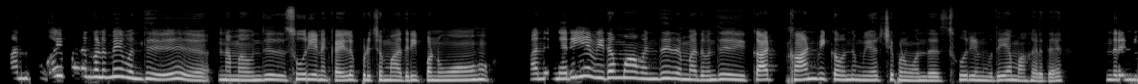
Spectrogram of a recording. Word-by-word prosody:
அந்த 275 0 -1
புகைப்படங்களுமே 360 +1 0
வந்து 265 -1 +2 0.7
நம்ம 205 -1 +1
வந்து 205 +3 +1 0.2
சூரியன 230 -3 +2
கையில 190 +2 +2
புடிச்ச 205 -2 -1
மாதிரி 190 +1 0
பண்ணுவோம். 195 +2 +2 0.5
அந்த 260 +1 -1
நெறைய 330 +8 +2
விதமா 310 +1 +3
வந்து 255 +1 +2
நம்ம 230 -3 +1
அத 205 - -2
வந்து 235 +3 +1 0.3
காட் 220 0 +2 0.2
காண்பிக்க 245 +2 +2
வந்து 215 +1 +1
முயற்சி 200 +2 -2
பண்ணுவோம், 180 -2 -1
அந்த 180 0 0 0.2
சூரியன் 205 -3 -1
உதயம் 200 0 0
ஆகுறத. 165 -1 -3 0.5
அந்த 215 0 -1
2 215 -1 -1
215 Hz, 150 wpm, -23 LUFS, 200-265 Hz, 0.7 s, விதமா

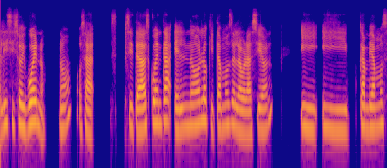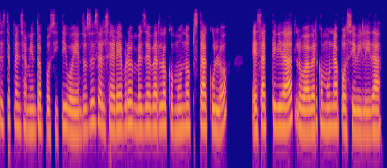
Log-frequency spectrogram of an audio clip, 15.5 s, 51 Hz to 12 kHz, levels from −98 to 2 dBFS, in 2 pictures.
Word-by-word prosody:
"Igual 185 - -2
y 210 - 0
sí 210 - -8
soy 200 0 +2
bueno", 210 0 +5 0.2
¿no? 185 - -4
O - - -9
sea, - - +2 0.3
s-si 195 -1 -8
te 180 - +1
das 180 +3 +8
cuenta, 220 +1 +4
el 180 +2 0
"no" 200 +2 +1
lo 235 0 +2
quitamos 190 +2 -2
de 210 - 0
la 175 -2 +2
oración, 175 - -1 0.6
y 185 -3 -3
y 175 -3 -5 0.2
cambiamos 195 +2 +1
este 210 +1 -5
pensamiento 185 -2 -4
a - - -15
positivo. 170 0 -4
Y, 155 - -1
entonces, 180 +8 -5
el 195 -4 -1
cerebro, 185 +3 0
en 190 -2 -8
vez 185 0 -3
de 190 0 0
verlo 190 +1 +1
como 180 -2 -5
un 185 +1 -5
obstáculo, 190 - 0 0.5
esa 180 +2 +2
actividad, 190 +3 +3
lo 190 - -1
va 170 -1 +4
a - - +5
ver 175 +5 0
como 190 -3 -3
una 195 +1 +2
posibilidad. 170 -2 -1
185 Hz, 180 wpm, -24 LUFS, 175-200 Hz, 0.6 s, das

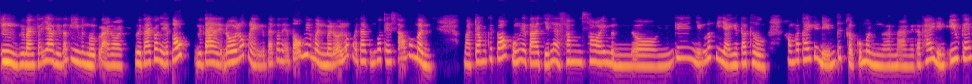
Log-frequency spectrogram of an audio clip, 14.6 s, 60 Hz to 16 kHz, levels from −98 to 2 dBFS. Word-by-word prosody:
Ừm, 265 -4 +7
người 225 +1 -1
bạn 220 -1 +4
xã 235 - -4
giao 290 +1 +4
thì 230 - -1
tất 295 +7 -4
nhiên 285 -4 +1
là 245 - -1
ngược 215 -2 +1
lại - - +1
rồi. 215 0 0 0.2
Người 245 -1 +2
ta 250 +1 +3
có 310 +3 +1
thể 245 -4 0
tốt, 330 +8 +7
người 235 -1 -3
ta 255 -2 +5
đôi 260 +3 +5
thì - - -2
lúc 390 - 0
này 235 -7 -2
người - - -8
ta - - -4
có 300 - -2
thể 280 - -4
tốt 445 - +3
với 425 -1 +3
mình, 275 -10 0
mà 215 - +1
đôi 220 - 0
lúc 395 +3 -3
người - - -5
ta 275 -1 +3
cũng 250 -1 -7
có 300 - -1
thể 270 -1 -1
xấu - - -1
với 400 - -2
mình, 210 -3 -1 0.5
mà 225 -2 -4
trong 270 +1 0
cái 315 - -6
tốt 345 +3 +5
của - - 0
người 285 0 -1
ta 245 -2 +3
chỉ 225 -2 -2
là 280 0 0
săm 265 +3 -2
soi 260 -2 0
mình 210 -4 -3
đồ, 200 -1 -1
những 210 +4 -6
cái 345 - -2 0.2
những 250 0 -4
lúc 340 +6 -2
như 320 - -2
vậy 215 -4 +2
người 220 0 0
ta 235 - 0
thường 220 -5 +1 0.3
hông 265 0 -3
có 290 - 0
thấy 310 +1 +1
cái 345 - -1
điểm 230 - 0
tích 340 - -6
cực - - -1
của 280 - -3
mình, 265 -2 +1 0.2
à, 200 - -5
mà 205 -1 -4
người 200 0 -7
ta 220 - -3
thấy 305 +2 +1
điểm 230 -6 +1
yếu 310 +4 +3
kém 330 +1 -1
255 Hz, 330 wpm, -24 LUFS, 220-290 Hz, 0.5 s, Ừm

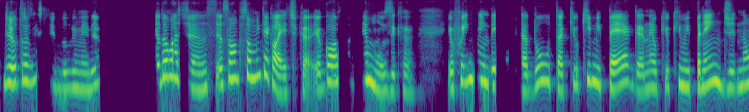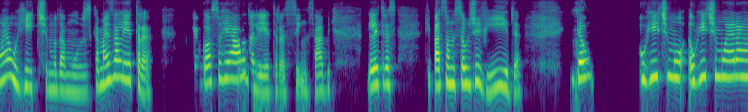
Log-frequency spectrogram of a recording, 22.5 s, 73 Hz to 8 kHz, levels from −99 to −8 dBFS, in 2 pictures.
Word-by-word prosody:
de 245 0 +4
outros 255 +2 -1
estilos, 200 -8 -11
entendeu. 195 +1 -5 0.9
Eu 265 - -1
dou 315 +1 +4
uma 310 - +4
chance, 195 0 -6
eu 225 - +1
sou 295 +5 +2
uma 300 - +2
pessoa 300 +2 0
muito 325 +4 -1
eclética, 220 - +1
eu 185 - -1
gosto 255 +5 +1 0.3
de 280 - +1
música. 175 -7 -2 0.5
Eu 195 - -2
fui 260 +6 0
entender 270 -5 0
na 335 - -39 0.3
vida - - -17
adulta, 245 -3 -1
que 190 +5 -10
o 225 - -9
que 275 +5 -2
me 255 -3 0
pega, 225 -3 +2
né, 200 +3 -4
o - - -5
que 195 - -10
o - - -11
que 235 - -6
me 215 -2 -1
prende 210 0 +1
não 225 +5 -1
é 315 +3 +2
o 325 - +4
ritmo 205 -4 -2
da 185 -1 -3
música, 170 +2 -8
mas 250 +6 +3
a 320 - +6
letra. 280 -3 +1 0.6
Eu 240 - -7
gosto 250 +3 +1
real 295 0 +5
da 275 - -4
letra, 165 -3 -4
assim, 170 - -11
sabe. 175 +3 -5 0.6
Letras 235 +2 +3 0.4
que - - -13
passam 225 +3 +6
lição 235 0 +3
de 240 +3 +1
vida. 195 -2 -3 0.8
Então, 300 +4 +6 0.7
o 285 - +4
ritmo 310 +1 +3
o 250 - +4
ritmo 320 +3 +2
era 315 +1 +5
230 Hz, 170 wpm, -25 LUFS, 195-280 Hz, 0.9 s, a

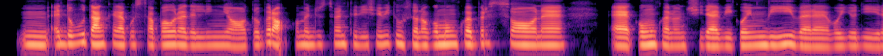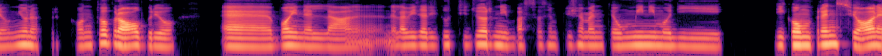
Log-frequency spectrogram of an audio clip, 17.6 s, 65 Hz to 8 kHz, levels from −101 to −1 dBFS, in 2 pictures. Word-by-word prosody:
mhmm, 180 -1 -2
è 180 +1 -3
dovuta 195 +1 +2
anche 185 +1 +6
da 175 -1 +2
questa 175 -1 -6
paura 180 0 +1
dell'ignoto 170 -1 -4
però, 185 -2 +4
come 180 0 -5
giustamente 180 +1 -7
dicevi 180 +2 -7
tu, 190 0 -4
sono 175 -1 -3
comunque 185 +1 +1
persone 180 -2 +1 0.4
e 165 -2 +6
comunque 175 0 0
non 160 0 -7
ci 160 0 -13
devi 160 -1 +1
convivere 170 -2 -1
voglio 155 +1 -7
dire, 155 -1 -7
ognuno 170 +2 -1
è - - -16
per 170 +2 -31
conto 170 +6 -1
proprio, 160 -3 +5 0.4
ehm, 150 -1 +2
poi 170 0 +3
nella, 150 - -3 0.2
ehm, - - -19
nella 165 - -4
vita 170 0 -2
di 165 0 -11
tutti 175 0 -12
i - - -13
giorni 180 -2 -1
basta 165 +2 -11
semplicemente 170 -1 -8
un 160 +1 -4
minimo 170 -1 -1
di 155 -2 -7 0.5
di 170 -1 -6
comprensione 175 -1 +5
170 Hz, 155 wpm, -26 LUFS, 160-180 Hz, 0.5 s, anche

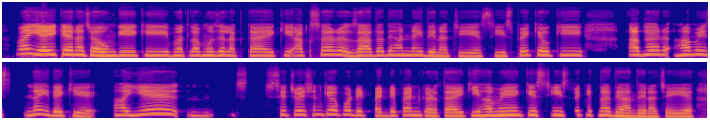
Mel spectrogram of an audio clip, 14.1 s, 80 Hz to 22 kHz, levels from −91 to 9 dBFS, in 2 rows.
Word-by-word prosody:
मैं 325 +1 +4
यही 285 -3 +10
कहना 285 -2 +5
चाहूँगी 235 -1 +3
कि 235 -1 0
मतलब 235 +1 -2
मुझे 240 +1 0
लगता 230 0 -4
है 225 -1 0
कि 230 +1 -5
अक्सर 275 +4 -2
ज़्यादा 225 +3 0
ध्यान 255 0 -3
नहीं 250 0 -1
देना 210 -3 -1
चाहिए 195 0 -5
इस 190 - -8
चीज़ 210 -2 -6
पे 250 - -1
क्योंकि 255 0 -2 0.5
अगर 280 +2 +3
हम 270 +3 -1
इस 275 -3 -3
नहीं, 280 +3 -1
देखिए 210 -6 -1 0.2
हाँ, 260 0 -1
ये 300 +4 +1 0.6
सि - - -15 0.3
सिचुएशन 275 +1 -4
के 295 0 0
ऊपर 285 0 -3
डिड 235 -3 -2
डिपेंड 240 +1 -1
करता 215 -2 -2
है 210 0 +2
कि 225 +3 -1
हमें 245 +3 +2
किस 255 0 -2
चीज़ 255 -3 -2
पे 270 - -3
कितना 250 -1 -2
ध्यान 205 -5 +1
देना 180 0 0
चाहिए। 180 +1 -2
245 Hz, 185 wpm, -24 LUFS, 225-265 Hz, 0.6 s, यही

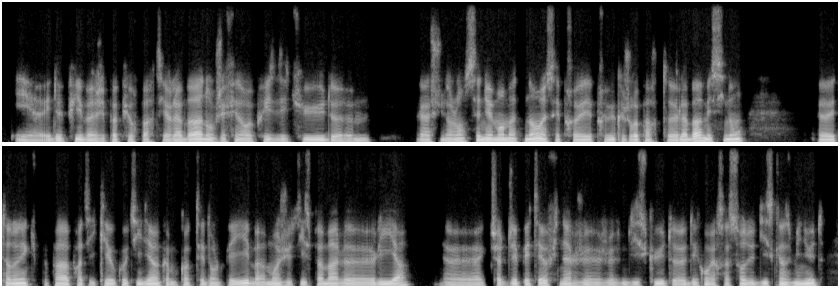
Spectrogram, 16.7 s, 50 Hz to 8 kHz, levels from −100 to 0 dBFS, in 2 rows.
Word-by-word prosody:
et 90 -2 -3
heu, 85 - -3
et - - +1
depuis, 95 +4 0
bah, 95 -2 +1
j'ai 90 0 -3
pas - - -2
pu - - -7
repartir 100 -2 -3
là-bas, 105 +7 +4
donc 100 -5 +1
j'ai 90 - -3
fait 95 - -5
une 95 - +1
reprise 90 +1 -2
d'études, 100 +4 -1
hem, 90 -1 -2 0.5
là 95 - 0
je 90 - -5
suis - - -5
dans 95 - +1
l'enseignement 95 +1 +3
maintenant 115 +9 +4
et - - +4
c'est 100 -1 -5
pré 100 -1 -1
prévu 105 0 -2
que - - -5
je - - -3
reparte, 100 0 -3
heu, 95 -1 +2
là-bas, 95 +10 +5
mais 125 -6 +4
sinon, 115 +5 +1 0.7
heu, 105 -1 +2
étant 110 +2 +1
donné 110 +1 +5
que - - -15
tu - - -23
peux - - -14
pas 110 -2 +2
pratiquer 105 0 -2
au - - +1
quotidien 100 +1 +1
comme 95 -1 -3
quand 95 +1 -3
tu - - -12
es - - 0
dans 95 - -1
le 90 - -4
pays, 100 +8 +3
bah, 95 -4 0
moi 100 +3 +2
j'utilise 95 0 -4
pas 100 - -1
mal, 110 +1 +2
heu, 95 -1 +2
l'IA, 105 +7 +3 0.4
heu, 90 -2 -2
avec 90 -1 -3
ChatGPT 100 0 -1
au 120 - +4
final 105 0 -1
je 90 -1 -2
je 90 +1 -4
discute, 95 +4 -3
heu, 90 -1 0
des 90 - -3
conversations 95 +2 -2
de 95 - +1
10-15 100 0 -1
minutes, 100 - +2
95 Hz, 260 wpm, -22 LUFS, 95-105 Hz, 0.7 s, là-bas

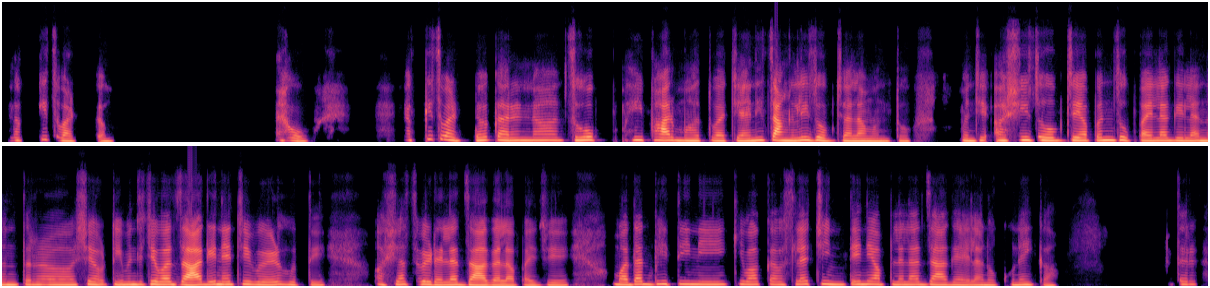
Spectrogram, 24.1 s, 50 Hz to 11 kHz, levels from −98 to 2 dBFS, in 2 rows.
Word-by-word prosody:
नक्कीच 260 +5 -10
वाटतं. 180 -2 -3 1.7
अ, 225 - -7
हो. 195 -4 -2 1.1
नक्कीच 305 +6 -8
वाटतं 225 -2 0
कारण 225 -2 +2
ना 230 +1 0 0.2
झोप 240 +1 +3 0.3
ही 250 -1 +3
फार 230 -1 +5
महत्त्वाची 205 -1 0
आहे 200 - +3
आणि 225 +3 +4
चांगली 225 0 +6
झोप 220 -3 +2
ज्याला 190 -3 +3
म्हणतो. 180 0 -1 0.5
म्हणजे 205 +1 0
अशी 220 +3 +2
झोप 220 -3 +3
जे 230 - +5
आपण 230 +2 +3
झोपायला 215 -2 +1
गेल्यानंतर 205 0 0
अ, 205 -1 -1
शेवटी 215 -1 -2
म्हणजे 215 0 +1
जेव्हा 225 -1 +4
जाग 205 +1 +8
येण्याची 225 +1 +1
वेळ 210 -1 0
होती 195 -2 -6 0.6
अशाच 220 +2 -4
वेळेला 205 -3 +2
जाग 180 -2 +5
आला 165 -2 +1
पाहिजे, 175 0 -5 0.5
मद्यात 220 +2 +2
भीतीने 230 -2 -1
किंवा 225 -1 -2
कसल्या 225 +2 -4
चिंतेने 230 -1 0
आपल्याला 215 -1 -2
जाग 205 -2 +1
यायला 190 -1 -2
नको, 185 +1 -5
नाही 205 +1 0
का. 160 -3 -7 1.3
तर 230 -1 -6
215 Hz, 125 wpm, -22 LUFS, 200-230 Hz, 1.7 s, जाग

